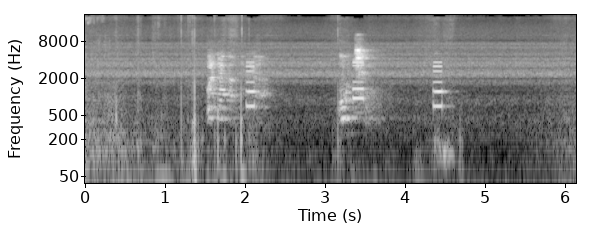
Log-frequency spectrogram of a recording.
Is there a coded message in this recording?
Yes: DTMF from 2.0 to 4.5 s, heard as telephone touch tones, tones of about 120 ms, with the noise inside a lift. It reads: 1 0 1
